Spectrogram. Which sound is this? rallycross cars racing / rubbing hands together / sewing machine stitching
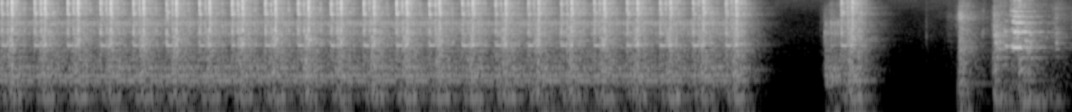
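sewing machine stitching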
